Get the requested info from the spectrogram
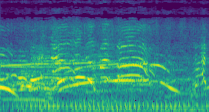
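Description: A roadside crowd of children shouting and cheering, many high voices overlapping, while a motorcycle and then a pickup truck drive past with a low engine hum that comes in shortly after the start.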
